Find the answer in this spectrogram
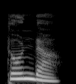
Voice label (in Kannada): "ತೊಂಡ", Kannada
